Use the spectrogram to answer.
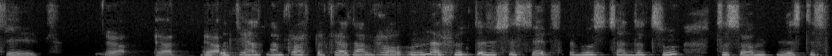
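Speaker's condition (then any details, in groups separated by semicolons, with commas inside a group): Tongue cancer surgery; somewhat impaired, fast, may be unclear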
